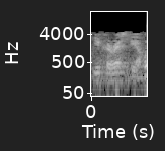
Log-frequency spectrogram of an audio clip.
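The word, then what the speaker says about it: Eucharistia (εὐχαριστία): I'm told that they are pronounced roughly diesis, prosuche, intusis, and Eucharistia.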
